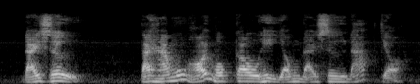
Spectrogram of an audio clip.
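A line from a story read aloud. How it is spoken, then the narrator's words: Smiling, gentle. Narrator (Vietnamese): Thủy Tuấn Hạo mỉm cười, thái độ ôn hòa nói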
